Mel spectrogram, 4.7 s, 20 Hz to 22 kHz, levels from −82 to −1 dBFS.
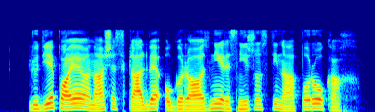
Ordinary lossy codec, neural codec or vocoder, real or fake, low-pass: none; none; real; 7.2 kHz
